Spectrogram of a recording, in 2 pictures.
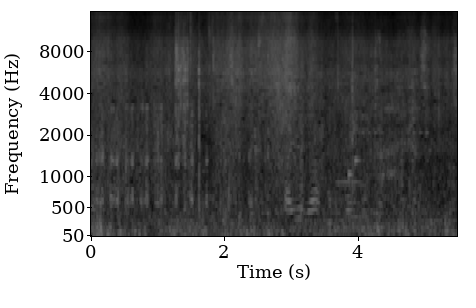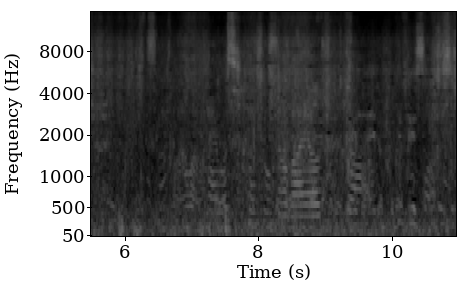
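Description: Continuous low rumbling noise from Kilauea's erupting lava fountain, mixed with wind buffeting the microphone. Faint voices come through about three seconds in and again near the end.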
